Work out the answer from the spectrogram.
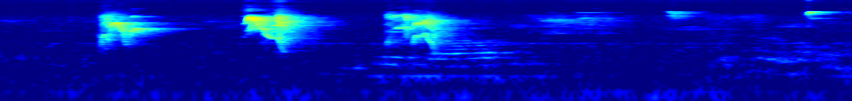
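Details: Female red-cowled cardinal singing to excite the male: three separate descending, buzzy note-bursts about three-quarters of a second apart, then faint, thin high notes.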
